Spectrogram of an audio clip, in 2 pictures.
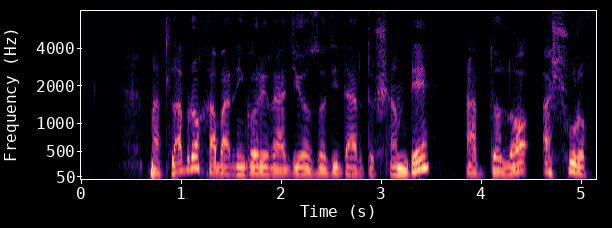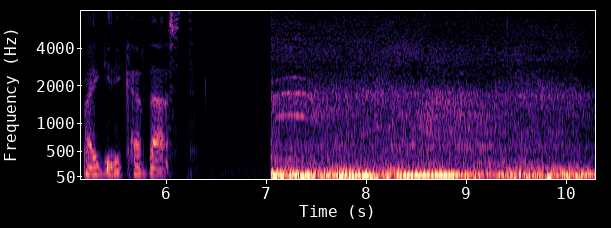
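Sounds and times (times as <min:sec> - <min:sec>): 
speech: 0:00.7 - 0:06.3
road traffic of official cars driving out: 0:07.0 - 0:10.2.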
